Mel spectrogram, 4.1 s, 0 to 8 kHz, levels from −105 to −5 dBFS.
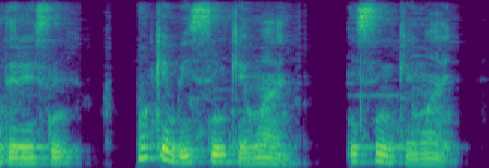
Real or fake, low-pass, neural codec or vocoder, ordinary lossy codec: real; none; none; none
